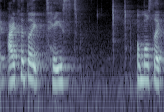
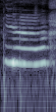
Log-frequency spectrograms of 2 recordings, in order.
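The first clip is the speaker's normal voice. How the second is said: mock crying wail. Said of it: "I was just boo-hoo crying".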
